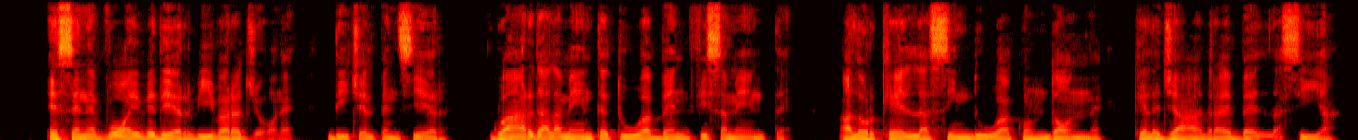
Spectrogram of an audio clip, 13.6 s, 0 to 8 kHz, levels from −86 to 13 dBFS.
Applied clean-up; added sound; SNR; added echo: none; none; none; none.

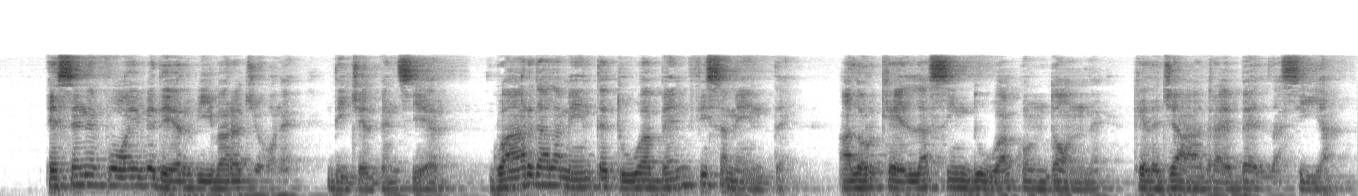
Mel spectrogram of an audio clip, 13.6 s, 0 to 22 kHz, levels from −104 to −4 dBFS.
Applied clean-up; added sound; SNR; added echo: none; none; none; reverberation time 0.7 s.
